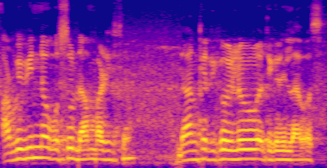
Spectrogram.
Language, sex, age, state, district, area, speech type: Assamese, male, 60+, Assam, Golaghat, rural, spontaneous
